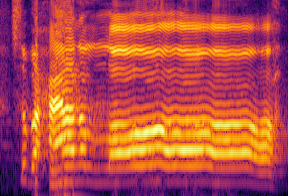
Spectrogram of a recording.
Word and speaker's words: সুবহানাল্লাহ: শেষে একটা হা আছে হা। হাটা বাতাসে ছেড়ে দিতে হয়। হা বাতাসে ছেড়ে না দিলে উচ্চারণ এটা আলিফ হয়ে যায়। যেমন আমি বললাম সুবহানাল্লাহ সুবহানাল্লাহ সুবহানাল্লাহ হাবা হাত হইছে এখন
